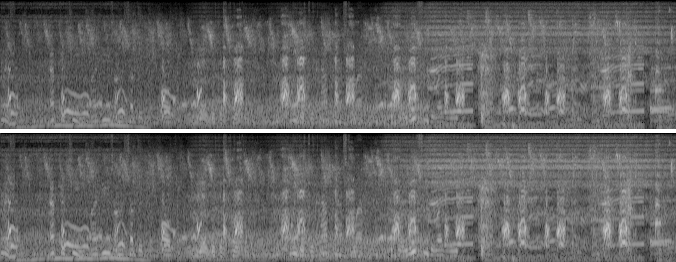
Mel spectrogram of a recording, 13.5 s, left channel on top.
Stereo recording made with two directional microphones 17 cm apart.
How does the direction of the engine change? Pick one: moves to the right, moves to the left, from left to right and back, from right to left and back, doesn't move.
doesn't move.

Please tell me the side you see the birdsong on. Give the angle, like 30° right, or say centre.
10° right.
